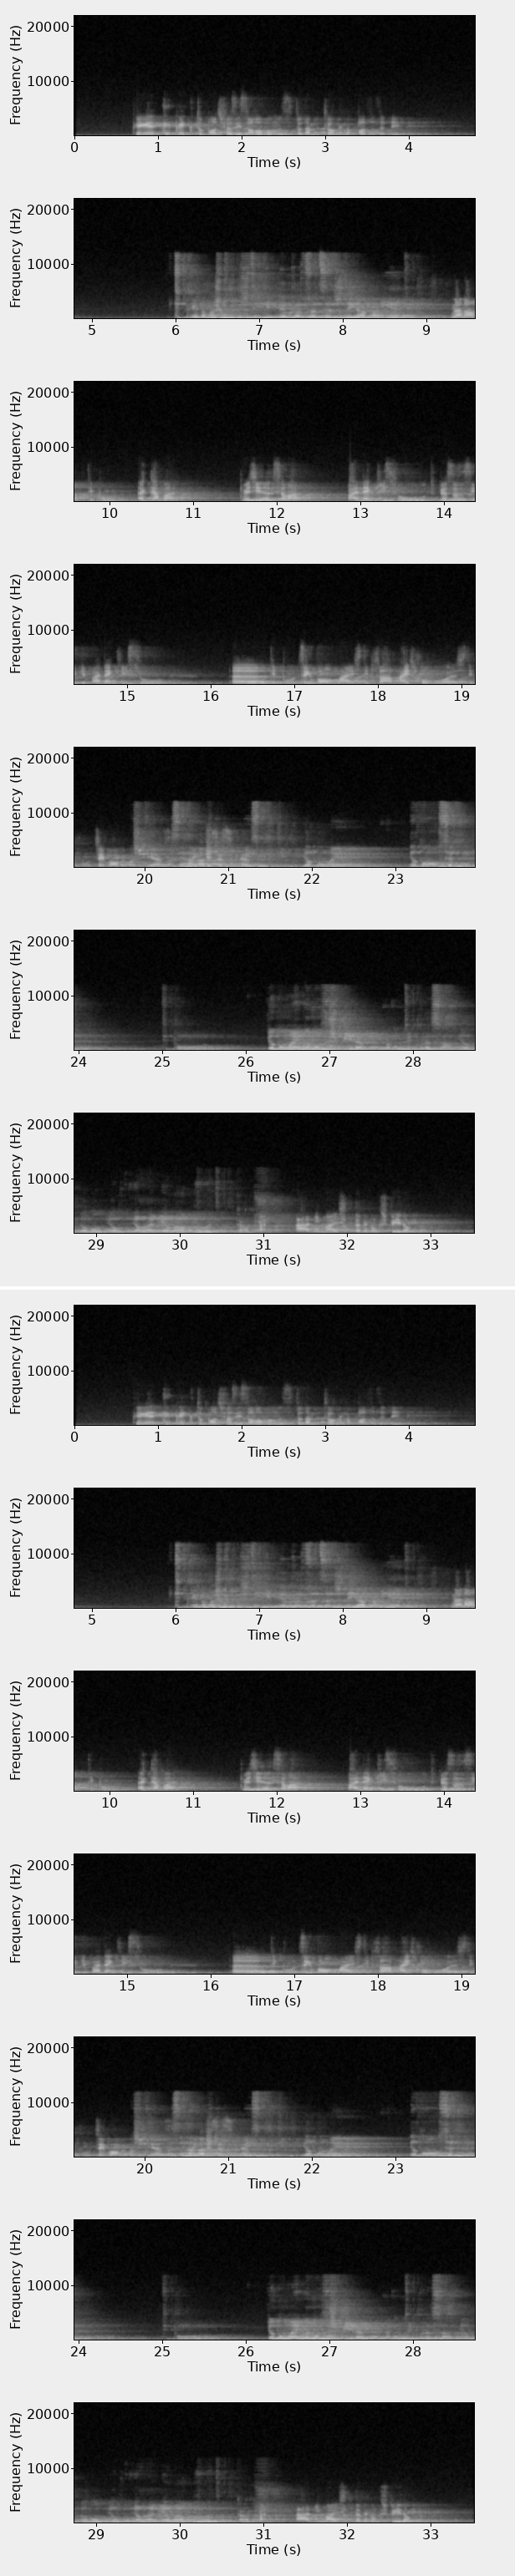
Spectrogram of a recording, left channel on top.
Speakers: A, on the left; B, on the left.
A: Porque é que, porque é que tu podes fazer isso ao robô, mas tu, a tua mãe não pode fazer a ti?
B: Tipo, eu não acho que desliga. Eu o que eu estou a dizer desligar para mim é tipo.
A: Não, não, tipo, acabar. Imagina, sei lá, vai não é que isso, tu pensas assim, tipo, vai não é que isso, ah, tipo, desenvolve mais, tipo, sei lá, mais robôs, tipo, desenvolve a
B: Acho
A: consciência,
B: que. é, Mas
A: tipo,
B: é,
A: meio
B: acho
A: que tens
B: que
A: esse
B: é mesmo
A: medo.
B: isso. Porque tipo, ele não é. Ele não é um ser vivo. Tipo. Ele não é, ele não respira, ele não tem coração, ele, ele, não- ele, ele, é, ele, é, um, ele é tipo cabos.
A: Mano, há animais que também não respiram.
